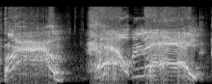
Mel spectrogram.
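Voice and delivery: high panicked scream; screaming for help. Acted.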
